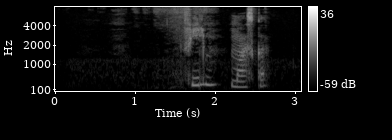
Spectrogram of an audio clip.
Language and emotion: Russian, neutral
